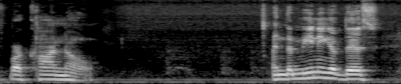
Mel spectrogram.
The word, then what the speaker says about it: Berkana: So this is Berkana. That's the more accurate way to say it. I kind of got in a bad habit of saying Berkana, but it's Berkana.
